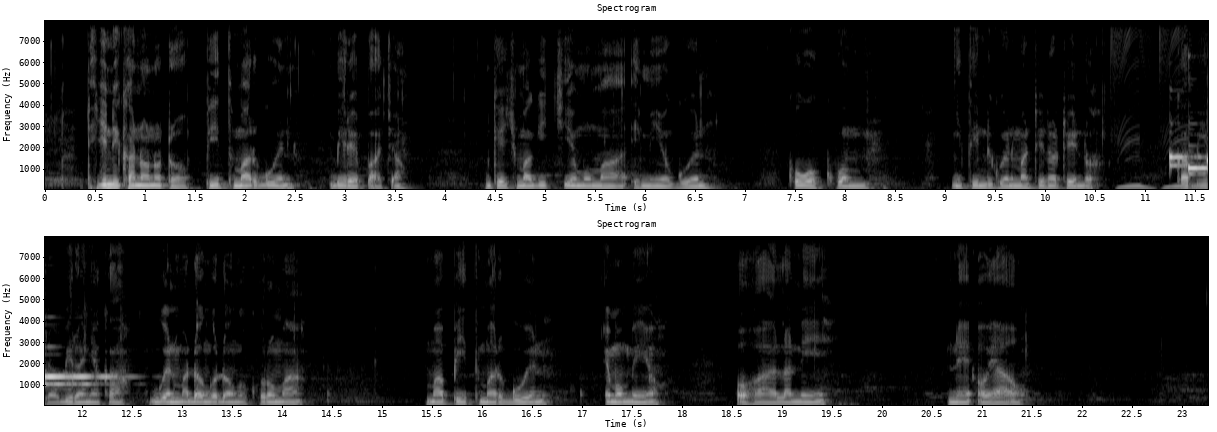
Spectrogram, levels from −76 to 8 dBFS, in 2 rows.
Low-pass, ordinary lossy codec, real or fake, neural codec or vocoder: none; none; real; none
